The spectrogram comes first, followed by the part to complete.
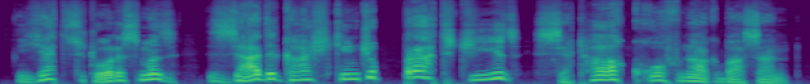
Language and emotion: Kashmiri, disgusted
